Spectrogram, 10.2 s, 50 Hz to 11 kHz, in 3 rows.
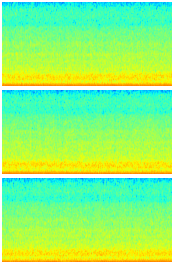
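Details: Troy-Bilt TB200 push mower, Briggs & Stratton 550E 140cc engine, started by pull start after checking the primer: steady, even single-cylinder beat with no misses or surging; sounds like a healthy running mower.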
